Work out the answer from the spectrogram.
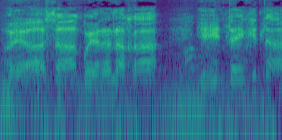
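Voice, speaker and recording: A man's voice: fairly high pitch, fairly even intonation, a little fast, heavy background noise, lightly acted. An actor with a Filipino accent playing a concerned older father on a phone call in a radio drama. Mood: hopeful. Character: concerned older father calling his daughter.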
